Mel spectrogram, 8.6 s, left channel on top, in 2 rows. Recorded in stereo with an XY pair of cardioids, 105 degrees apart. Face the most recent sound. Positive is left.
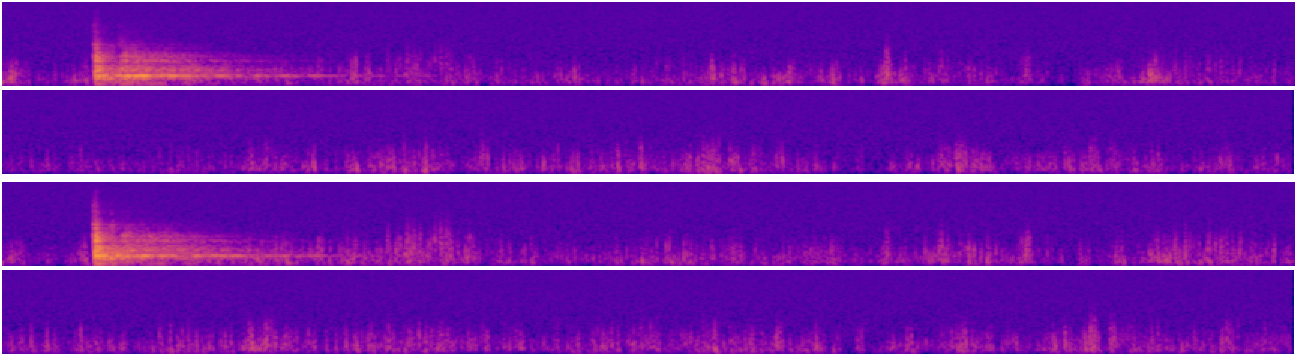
turn(degrees=-65)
